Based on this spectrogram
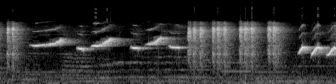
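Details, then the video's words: National champion white-rumped shama in full rolling song: a run of rising whistled slurs, then a series of harsh buzzy bursts, then quick rising whistled notes at the end. A low steady hum sits in the background. "Burung Murai Batu Juara nasional murai batu ngoceh ngerol gacor"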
